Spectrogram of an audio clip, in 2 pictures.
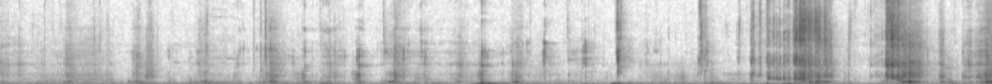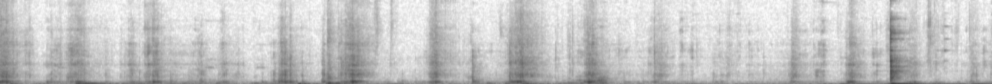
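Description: A person chewing and crunching a meal of honey chicken, chips and garlic bread, in irregular bites and chews, with louder crunches about eight to nine seconds in, again around thirteen seconds, and near the end.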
